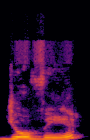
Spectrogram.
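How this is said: The ll sounds like a j or y. "o acento colombiano é já, je, ji, joju. Por exemplo"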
